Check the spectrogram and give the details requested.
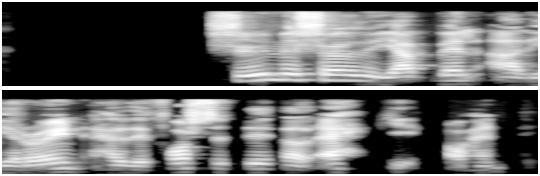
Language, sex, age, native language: Icelandic, male, 30-39, Icelandic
